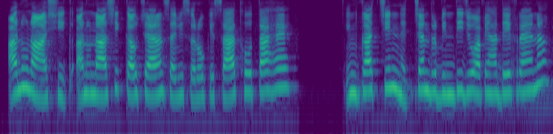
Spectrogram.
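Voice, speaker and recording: A woman teacher giving a grammar lesson and walking through a table, slow and deliberate, drawing out her example words. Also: high-pitched.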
